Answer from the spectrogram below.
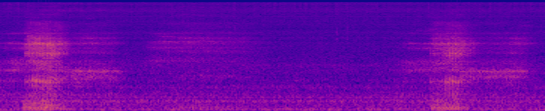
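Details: A sleeping person snoring: two short, harsh snorting snores about four seconds apart over steady room hiss, with faint breathing between them.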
